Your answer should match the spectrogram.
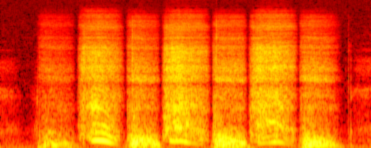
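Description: Deep sniffing inhales as someone puts their nose into flower petals: a faint, breathy series of rhythmic draws of air, with no talking.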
